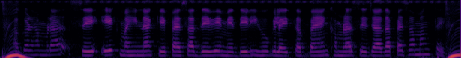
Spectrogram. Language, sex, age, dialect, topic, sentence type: Magahi, male, 25-30, Western, banking, question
